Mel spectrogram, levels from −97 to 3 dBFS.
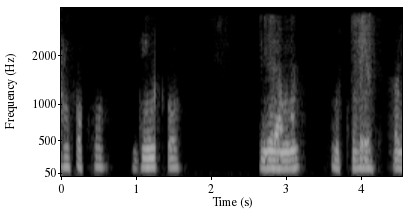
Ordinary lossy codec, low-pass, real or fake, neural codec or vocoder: AAC, 32 kbps; 3.6 kHz; fake; codec, 16 kHz, 2 kbps, FreqCodec, smaller model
